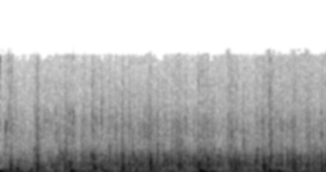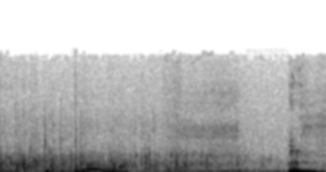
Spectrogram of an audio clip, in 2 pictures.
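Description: Quiet pause in a large room during silent prayer: faint room hum with scattered small clicks and rustles, and a brief faint voice sound a little after four seconds in.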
